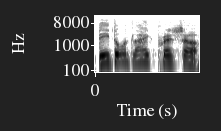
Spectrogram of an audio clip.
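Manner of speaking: horrible, exaggerated put-on Italian accent, high-pitched. Quoting Conte's parting words at Spurs: horrible Italian accent as Conte. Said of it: "That's that was a horrible Italian accent".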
